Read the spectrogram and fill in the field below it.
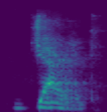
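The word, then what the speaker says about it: Dearg: and they played now it's spelled D E A R G but it's pronounced Jared and it's called Jared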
